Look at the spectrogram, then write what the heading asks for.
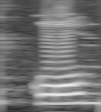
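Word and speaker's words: comb: तो जैसे कोम्ब है, कोम्ब में बी साइलेंट है, हम इसे पढ़ते हैं कोम्ब, हम इसे कोम्ब नहीं बोलते हैं।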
